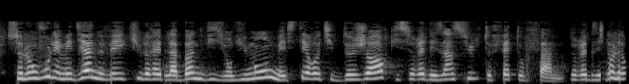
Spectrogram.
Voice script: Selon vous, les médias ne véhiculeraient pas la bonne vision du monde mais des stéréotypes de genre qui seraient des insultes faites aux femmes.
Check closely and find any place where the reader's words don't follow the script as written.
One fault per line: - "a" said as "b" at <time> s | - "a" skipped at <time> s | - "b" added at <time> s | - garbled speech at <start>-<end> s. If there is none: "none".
- "pas" skipped at 1.6 s
- "des" skipped at 2.9 s
- garbled speech at 5.7-6.3 s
